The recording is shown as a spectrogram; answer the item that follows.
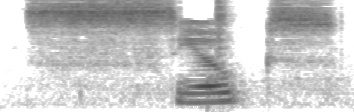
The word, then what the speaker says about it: Sioux: It's pronounced Sioux.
